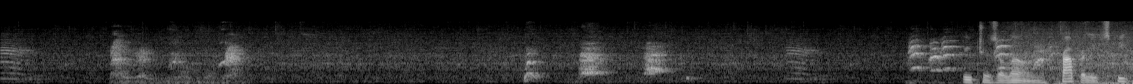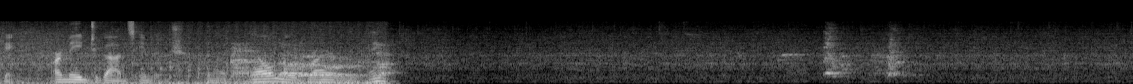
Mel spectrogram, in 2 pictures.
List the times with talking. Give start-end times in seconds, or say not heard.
9.6-15.2.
